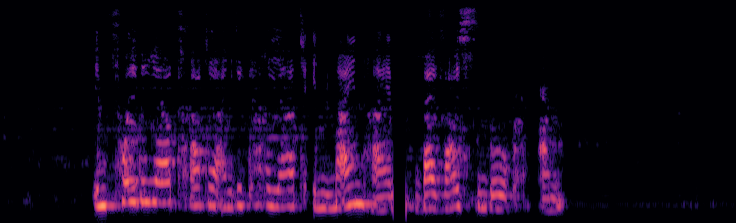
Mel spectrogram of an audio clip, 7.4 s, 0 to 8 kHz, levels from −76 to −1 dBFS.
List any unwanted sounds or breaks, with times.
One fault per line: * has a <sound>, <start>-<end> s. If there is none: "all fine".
* has a dropout, 3.9-4.1 s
